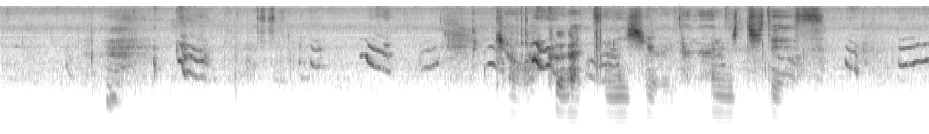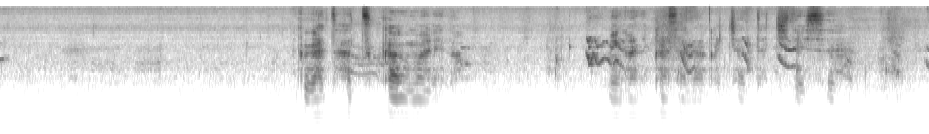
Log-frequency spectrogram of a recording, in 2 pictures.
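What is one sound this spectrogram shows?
Newborn puppies squeak and whimper softly close by.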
